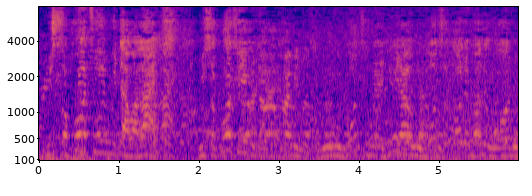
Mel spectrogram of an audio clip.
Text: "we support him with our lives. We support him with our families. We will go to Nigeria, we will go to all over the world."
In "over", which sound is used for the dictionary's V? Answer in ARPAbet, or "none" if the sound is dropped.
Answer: B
